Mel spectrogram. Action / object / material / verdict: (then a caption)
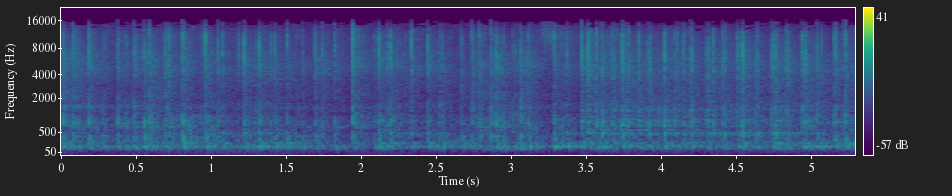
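tap / hardcover book cover / cardboard / none. Fingertips and nails tap and scratch quickly across the glossy dark cover of a large, solid hardcover cookbook with white edges resting on a wooden table. The result is a dense, continuous patter of short dull taps with a low body, overlaid by fine bright scratchy clicks, all at a steady soft level.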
